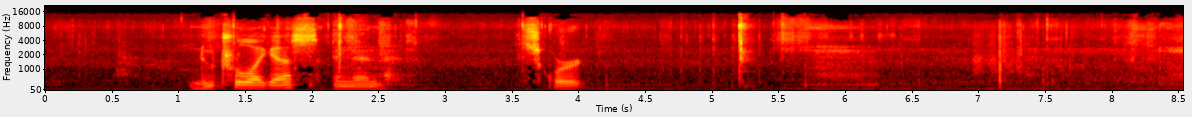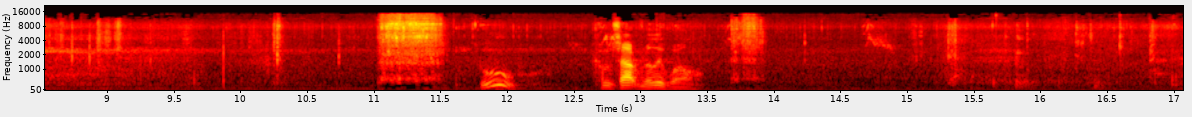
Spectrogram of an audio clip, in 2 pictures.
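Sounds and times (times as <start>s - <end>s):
aerosol spray hiss: 11.0s - 11.6s, 13.7s - 14.0s.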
